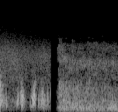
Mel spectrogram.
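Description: Wind gusting across the microphone beside Lake Argyle, a steady rushing roar with a couple of louder buffets and a momentary dropout, no voices.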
